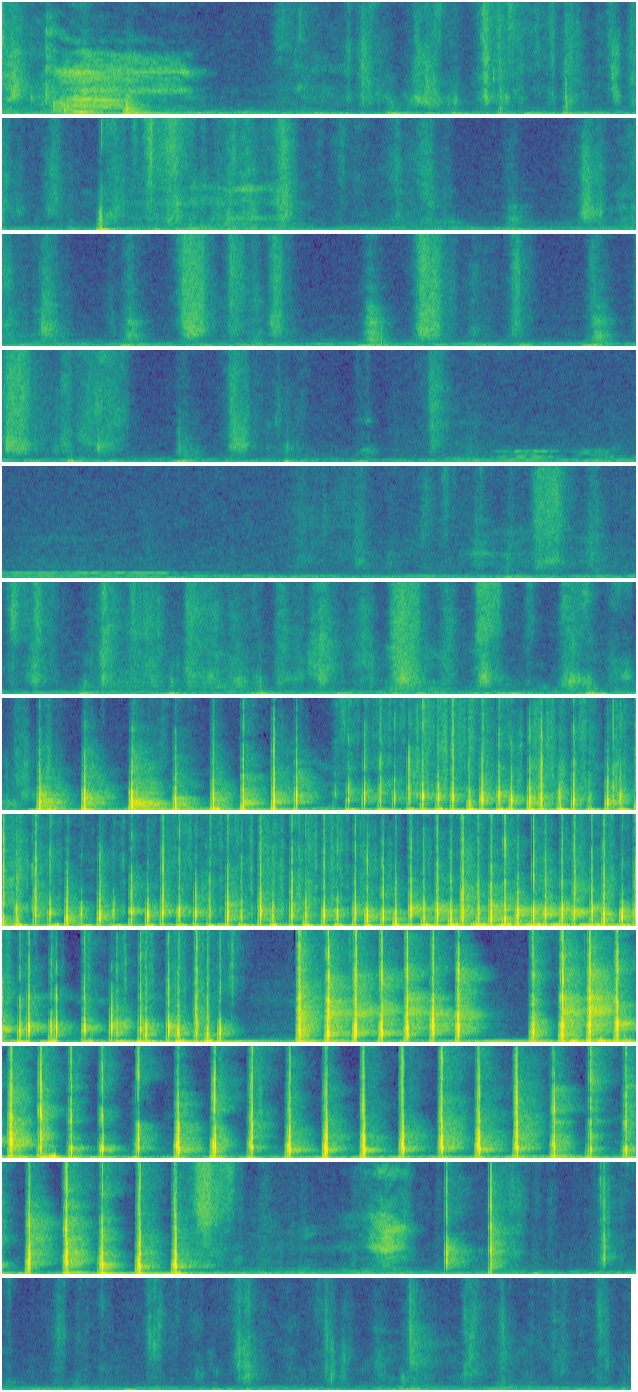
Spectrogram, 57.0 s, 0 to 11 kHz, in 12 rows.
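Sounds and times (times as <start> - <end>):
hands slapping body in massage: 23.8 - 49.3, 50.8 - 52.3.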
